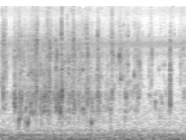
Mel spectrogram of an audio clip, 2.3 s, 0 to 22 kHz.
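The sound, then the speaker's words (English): Water trickles and splashes while an orange Srixon golf ball is washed off, making a brief, fairly faint, irregular dribbling sound. “an orange Srixon number 2. Wash it off.”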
